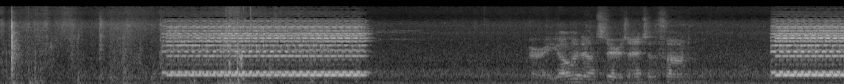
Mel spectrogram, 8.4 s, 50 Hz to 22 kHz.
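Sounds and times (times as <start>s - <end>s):
low hum: 0.0s - 8.4s
electronic telephone ringing: 1.6s - 3.8s, 7.7s - 8.4s.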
